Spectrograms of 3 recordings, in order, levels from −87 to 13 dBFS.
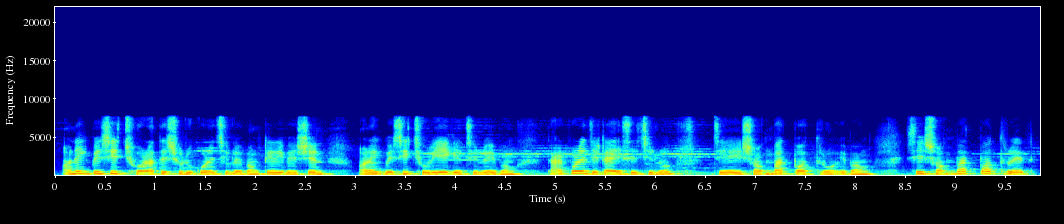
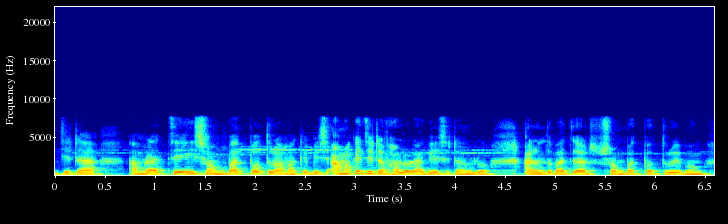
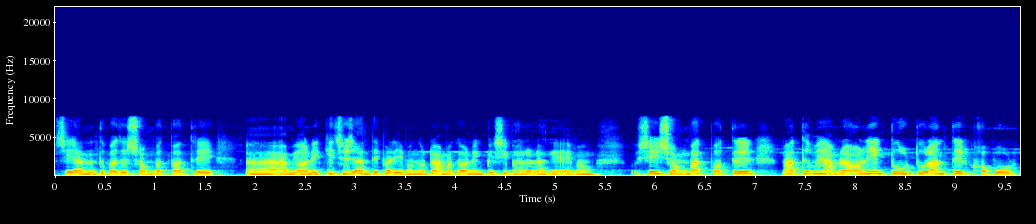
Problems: constant background noise, continuous background conversations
